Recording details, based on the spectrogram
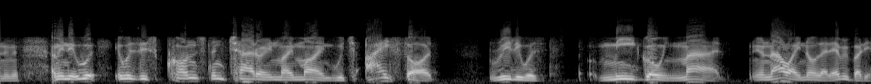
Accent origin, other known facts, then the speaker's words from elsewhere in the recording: Uruguay; I grew up in Uruguay in a country, a small country that that basically did not have any supermarkets or any processed foods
